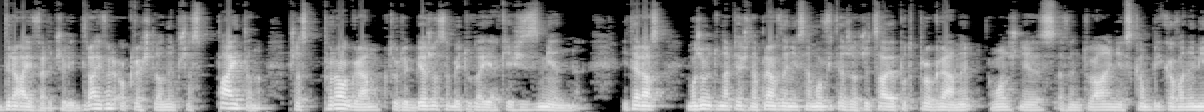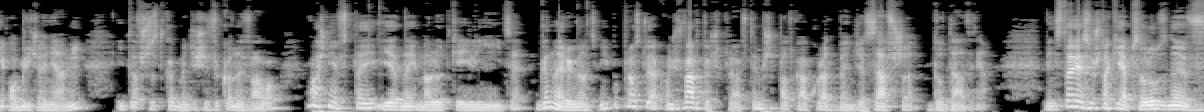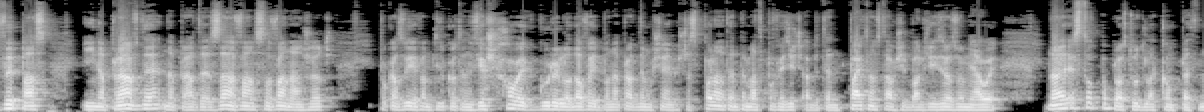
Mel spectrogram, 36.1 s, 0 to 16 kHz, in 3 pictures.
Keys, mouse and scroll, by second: 0.4-2.0 drag, 18.3 click.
